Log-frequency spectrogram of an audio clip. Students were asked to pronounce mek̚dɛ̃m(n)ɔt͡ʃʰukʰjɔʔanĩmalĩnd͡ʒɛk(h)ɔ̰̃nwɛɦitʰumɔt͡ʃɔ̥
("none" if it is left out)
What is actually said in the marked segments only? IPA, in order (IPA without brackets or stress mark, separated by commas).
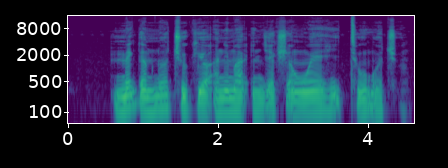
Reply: n, ʃ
